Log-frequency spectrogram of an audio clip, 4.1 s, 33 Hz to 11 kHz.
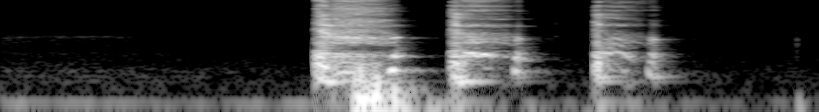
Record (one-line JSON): {"three_cough_length": "4.1 s", "three_cough_amplitude": 5102, "three_cough_signal_mean_std_ratio": 0.4, "survey_phase": "alpha (2021-03-01 to 2021-08-12)", "age": "45-64", "gender": "Female", "wearing_mask": "No", "symptom_cough_any": true, "symptom_fatigue": true, "symptom_onset": "12 days", "smoker_status": "Never smoked", "respiratory_condition_asthma": false, "respiratory_condition_other": false, "recruitment_source": "REACT", "submission_delay": "1 day", "covid_test_result": "Negative", "covid_test_method": "RT-qPCR"}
